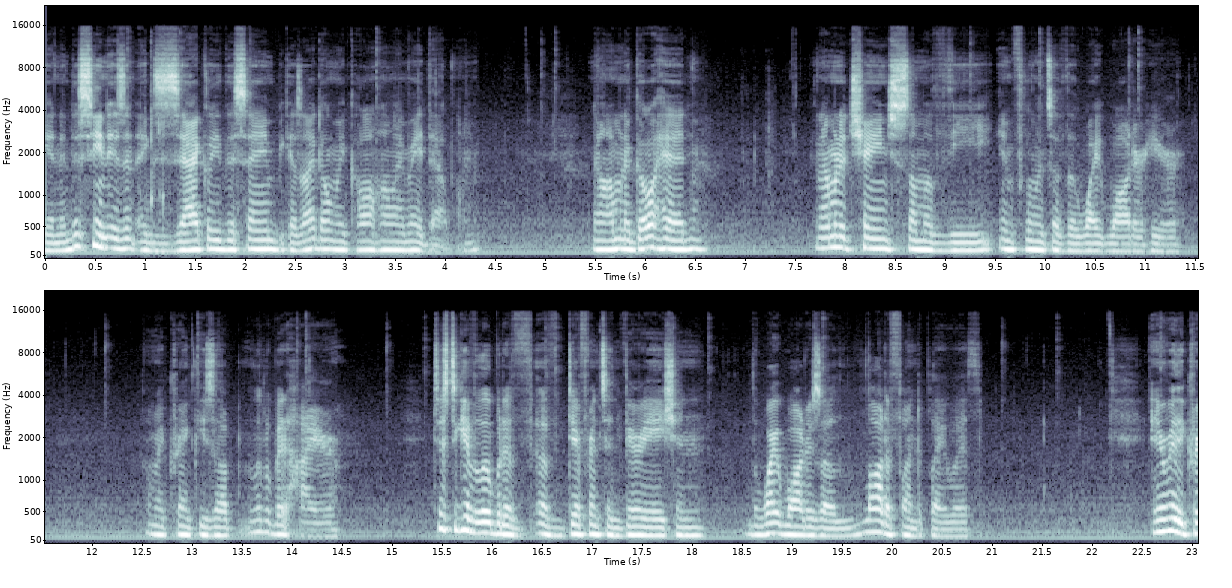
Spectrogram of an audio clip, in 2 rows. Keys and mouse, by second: 1.0 shift+d.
